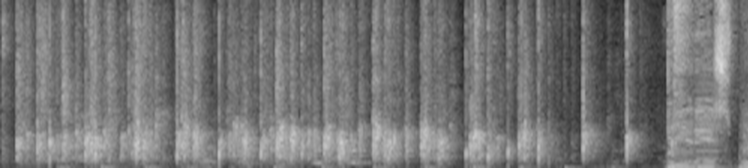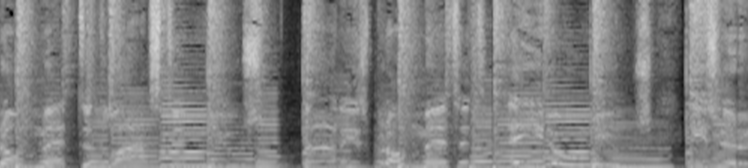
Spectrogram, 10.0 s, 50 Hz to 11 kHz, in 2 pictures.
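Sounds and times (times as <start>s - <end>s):
crowd applauding with many hands clapping: 0.0s - 4.4s
regular low thumping beat: 2.8s - 9.9s
speech: 4.7s - 9.9s.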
